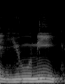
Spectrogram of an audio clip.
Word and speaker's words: unique: इसका जो सही प्रोनाउंसिएशन होता है वो होता है यूनिक, नॉट यूनिक, यूनिक, है ना?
